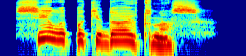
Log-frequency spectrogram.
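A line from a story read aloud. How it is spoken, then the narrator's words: Hoarse rasp with coughing. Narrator (Russian): прохрипела и натурально так закашлялась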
